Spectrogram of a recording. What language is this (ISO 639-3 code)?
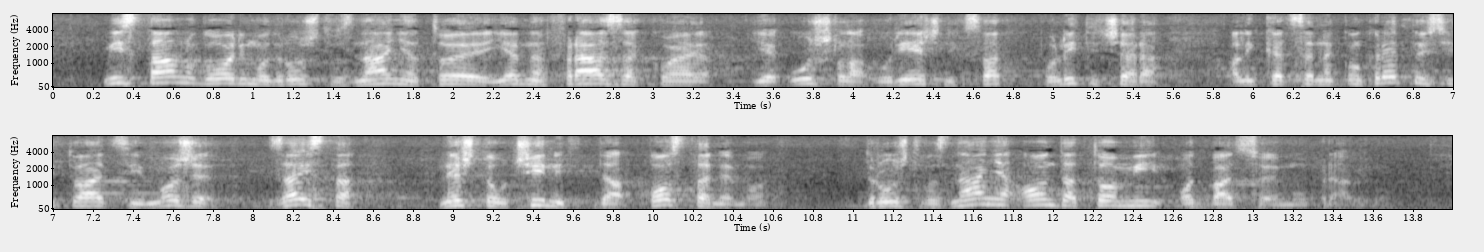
hrv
